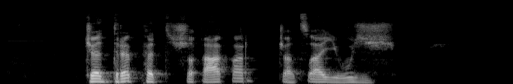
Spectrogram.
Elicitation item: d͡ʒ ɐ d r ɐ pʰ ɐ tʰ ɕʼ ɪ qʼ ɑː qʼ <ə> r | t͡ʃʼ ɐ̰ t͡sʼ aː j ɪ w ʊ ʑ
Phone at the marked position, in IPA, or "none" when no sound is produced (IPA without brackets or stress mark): ɐ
